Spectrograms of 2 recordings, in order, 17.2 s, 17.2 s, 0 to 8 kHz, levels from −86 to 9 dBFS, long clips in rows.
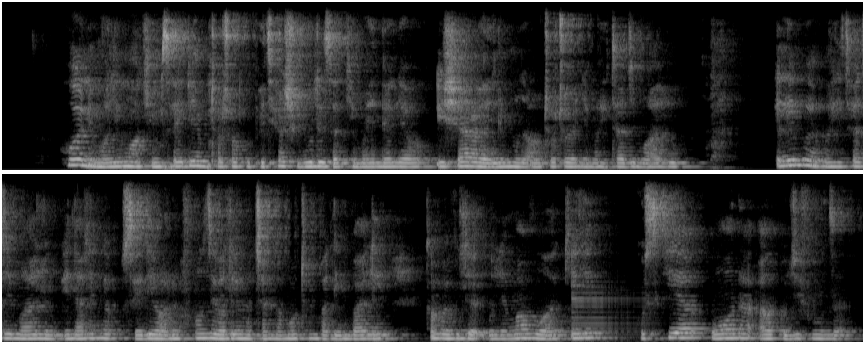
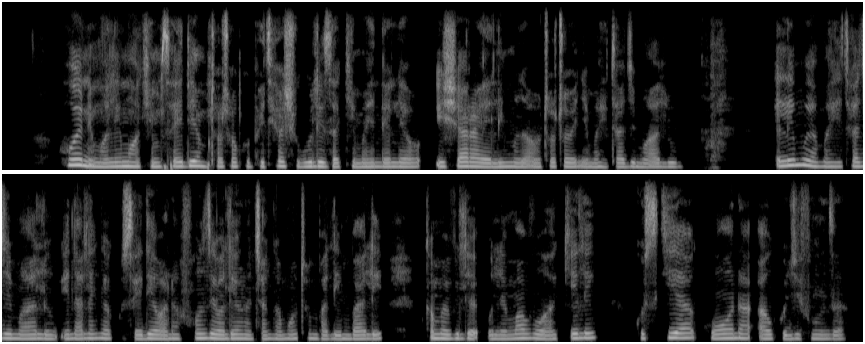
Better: second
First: noise reduction (neural separator model SepFormer DNS4)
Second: none

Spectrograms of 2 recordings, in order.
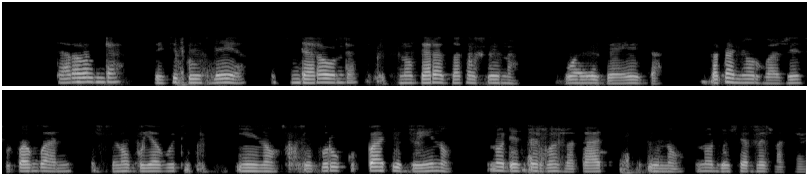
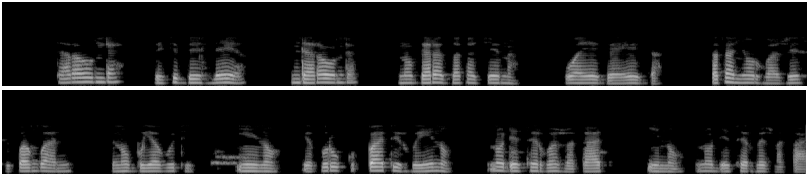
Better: second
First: noise reduction (neural mask model Resemble Enhance denoiser)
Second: none

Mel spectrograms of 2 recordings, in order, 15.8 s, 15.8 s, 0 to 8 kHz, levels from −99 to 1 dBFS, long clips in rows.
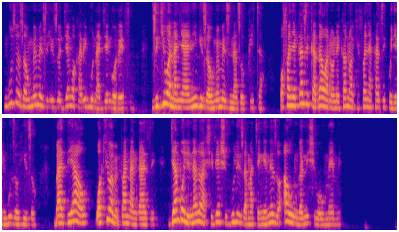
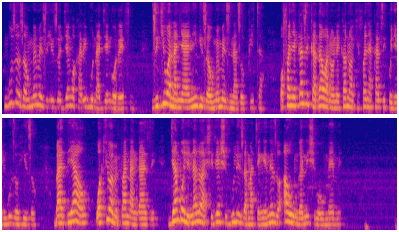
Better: second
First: noise reduction (neural mask model DeepFilterNet 3)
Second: none

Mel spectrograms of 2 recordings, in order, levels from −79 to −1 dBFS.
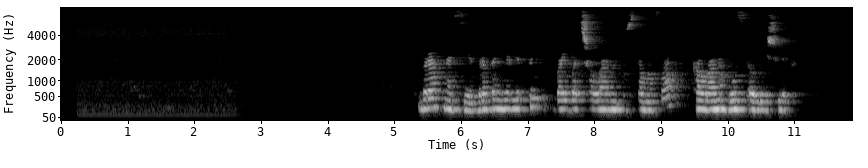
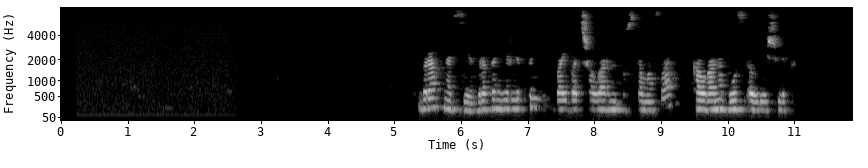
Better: second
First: room echo; dies away in 0.5 s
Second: none

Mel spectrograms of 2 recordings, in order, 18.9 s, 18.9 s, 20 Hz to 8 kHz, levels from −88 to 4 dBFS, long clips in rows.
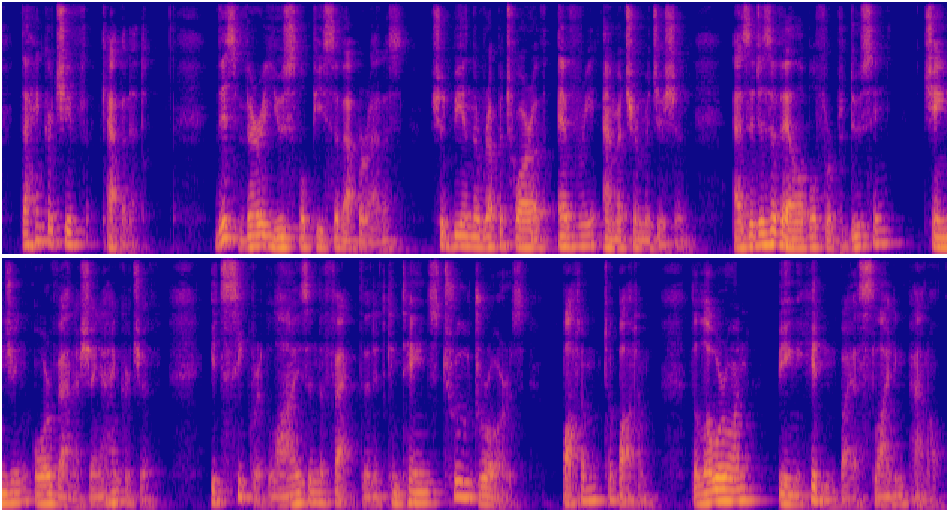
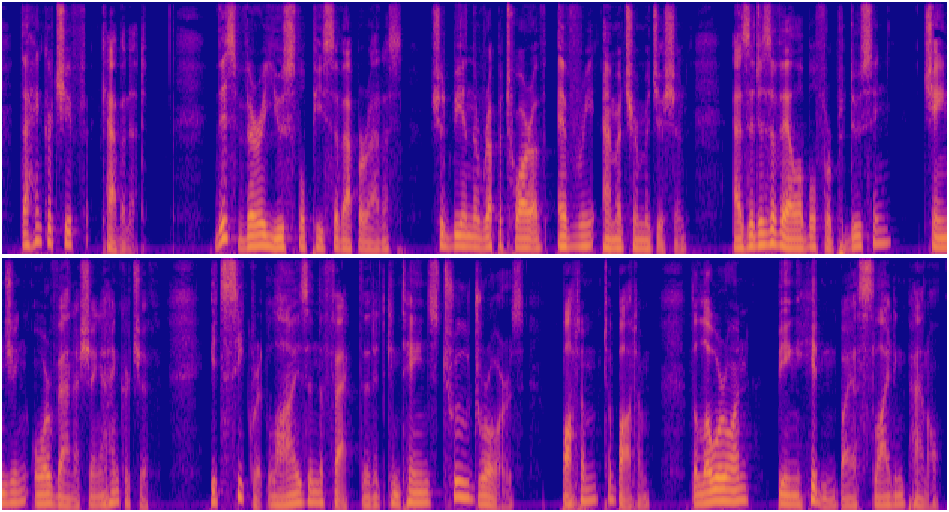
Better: second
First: room echo; dies away in 0.3 s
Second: none

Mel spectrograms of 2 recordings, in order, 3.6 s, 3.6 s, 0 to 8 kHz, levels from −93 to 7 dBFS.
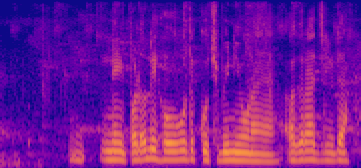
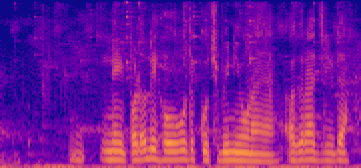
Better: first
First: none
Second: background sound (Chink, clink); 14 dB below the speech

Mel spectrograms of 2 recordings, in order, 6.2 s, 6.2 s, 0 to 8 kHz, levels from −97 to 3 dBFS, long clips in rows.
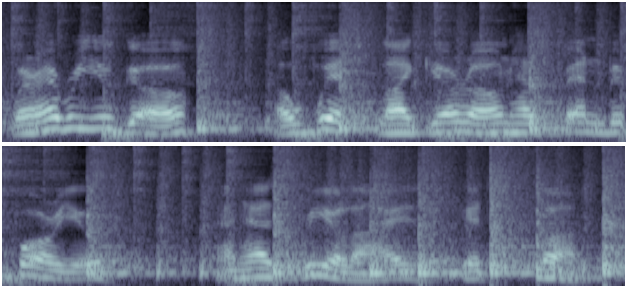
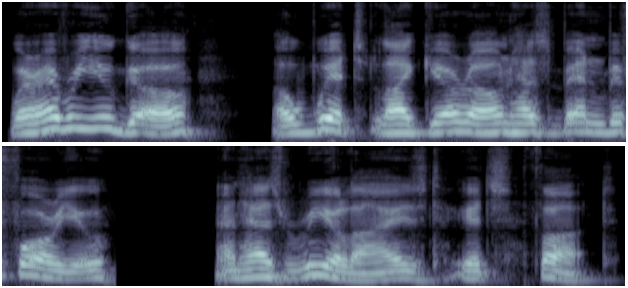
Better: second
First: background sound (Drum / Drum kit); 7 dB below the speech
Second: none

